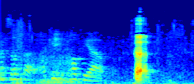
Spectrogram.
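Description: Quiet laughter and murmuring voices, then one short, loud burst of laughter near the end.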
